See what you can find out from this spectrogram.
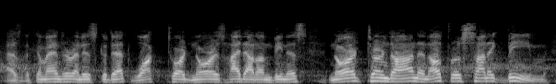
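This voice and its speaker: A man's voice: mid-range voice, moderate pace, fairly bright tone. A man announcing on 1950s radio with a punchy, enthusiastic scripted delivery. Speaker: announcer and narrator. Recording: dull vintage radio recording, faint noise.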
